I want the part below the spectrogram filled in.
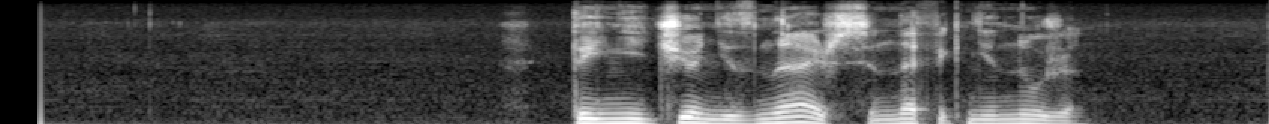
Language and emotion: Russian, angry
